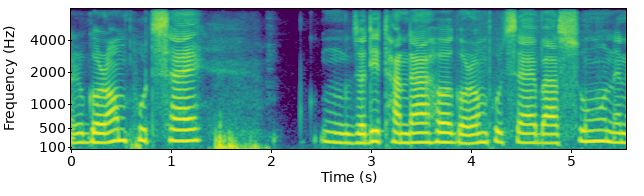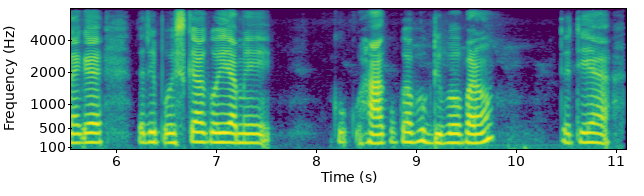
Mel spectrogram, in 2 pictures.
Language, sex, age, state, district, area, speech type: Assamese, female, 30-45, Assam, Sivasagar, rural, spontaneous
